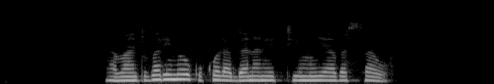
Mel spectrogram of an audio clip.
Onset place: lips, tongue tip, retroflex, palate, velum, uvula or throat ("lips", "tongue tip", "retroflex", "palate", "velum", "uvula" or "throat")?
lips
